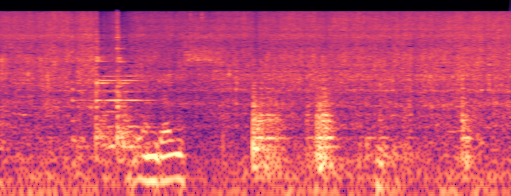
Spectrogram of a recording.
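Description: Pork lechon paksiw with black pepper sizzles steadily in a pan while a utensil scrapes and stirs in short bursts, with a brief spoken line at the start.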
